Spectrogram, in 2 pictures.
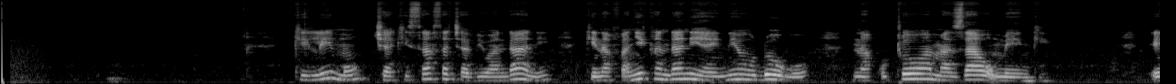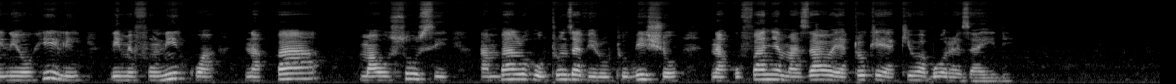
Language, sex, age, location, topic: Swahili, female, 18-24, Dar es Salaam, agriculture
